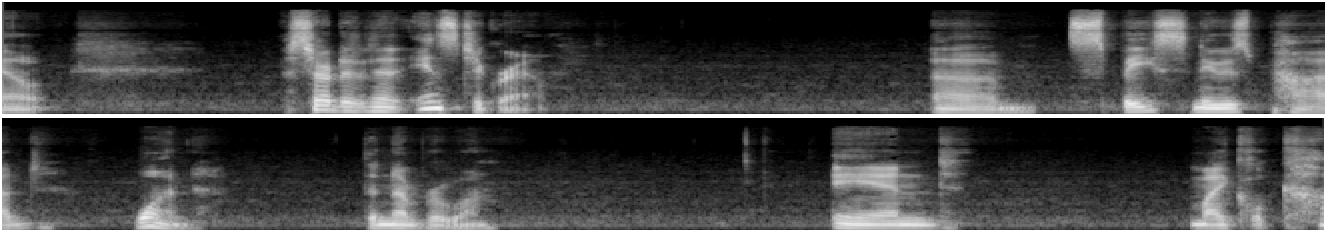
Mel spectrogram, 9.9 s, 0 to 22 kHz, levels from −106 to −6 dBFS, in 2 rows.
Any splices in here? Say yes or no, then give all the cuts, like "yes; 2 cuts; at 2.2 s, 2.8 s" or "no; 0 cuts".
no; 0 cuts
